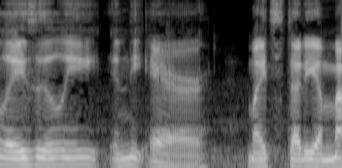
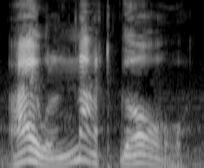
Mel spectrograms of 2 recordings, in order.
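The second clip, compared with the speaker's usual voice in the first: put-on old woman voice; 6 semitones higher, slower than usual. A narrator's reading. Grandmother voice in read story.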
